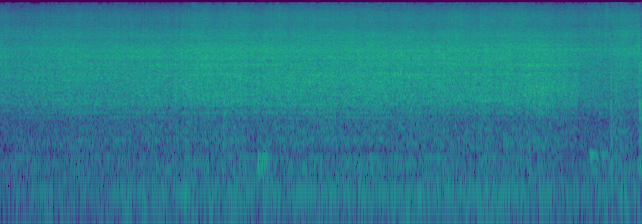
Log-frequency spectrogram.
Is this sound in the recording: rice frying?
yes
